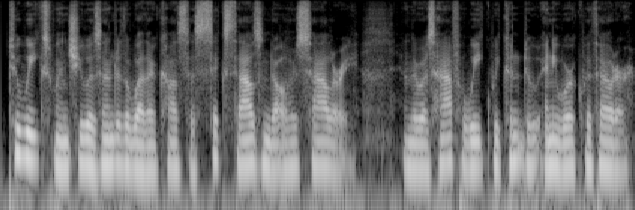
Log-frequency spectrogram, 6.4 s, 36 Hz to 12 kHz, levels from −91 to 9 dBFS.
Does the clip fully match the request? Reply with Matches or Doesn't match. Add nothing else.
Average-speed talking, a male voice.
Doesn't match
